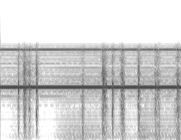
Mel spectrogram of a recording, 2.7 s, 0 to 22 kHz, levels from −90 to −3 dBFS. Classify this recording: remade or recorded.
remade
